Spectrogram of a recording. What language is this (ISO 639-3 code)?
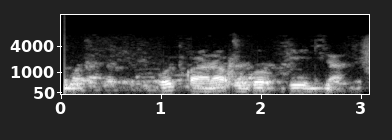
kin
